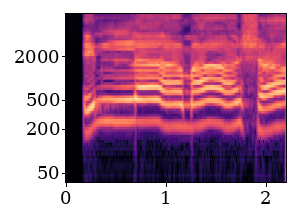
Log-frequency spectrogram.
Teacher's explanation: শা চার আলিফ টান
